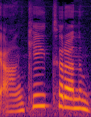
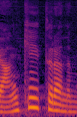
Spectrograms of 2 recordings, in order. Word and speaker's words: enquête: 우리 앙케이트 조사 이런 말 많이 사용하시는데 앙케이트라는 말이 영어에서 온 말인가? 어느 나라 말이지? 라고 생각하셨을 거예요. 자, 이 앙케이트라는 말은 프랑스어에서 온 단어입니다.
